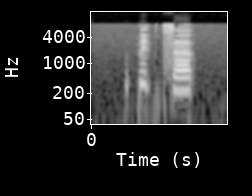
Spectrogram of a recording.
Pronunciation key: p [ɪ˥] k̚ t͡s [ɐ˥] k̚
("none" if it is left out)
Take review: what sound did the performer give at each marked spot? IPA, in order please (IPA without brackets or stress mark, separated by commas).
ɪ˥, ɐ˧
